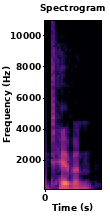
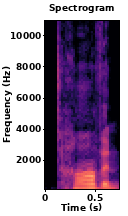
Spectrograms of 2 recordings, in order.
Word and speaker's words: Tarvin: goody heart hey sorry i keep saying tavern um i'm for context i'm reading your name from quite far away but that's no excuse for mispronouncing someone's name particularly when they super chat so one more time with gusto thank you tarvin short for the five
